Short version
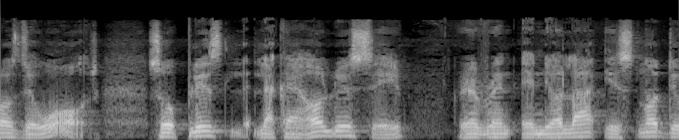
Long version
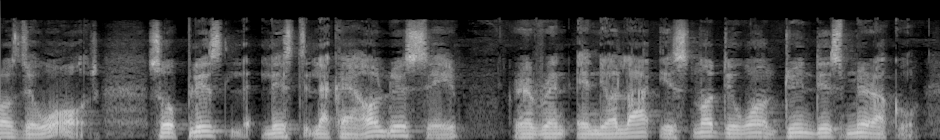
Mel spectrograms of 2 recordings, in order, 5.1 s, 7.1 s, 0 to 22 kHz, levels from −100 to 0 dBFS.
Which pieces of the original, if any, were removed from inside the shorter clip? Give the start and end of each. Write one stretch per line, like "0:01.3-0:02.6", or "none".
0:01.9-0:02.3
